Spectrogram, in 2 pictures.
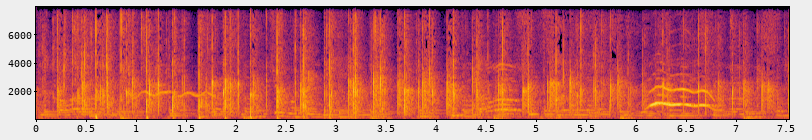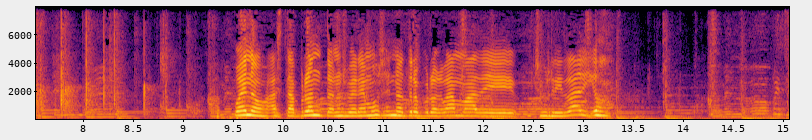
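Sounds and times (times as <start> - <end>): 
applause, people clapping: 0.0 - 9.4
speech: 9.6 - 13.4.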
